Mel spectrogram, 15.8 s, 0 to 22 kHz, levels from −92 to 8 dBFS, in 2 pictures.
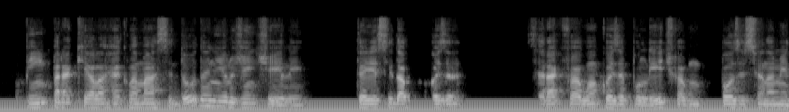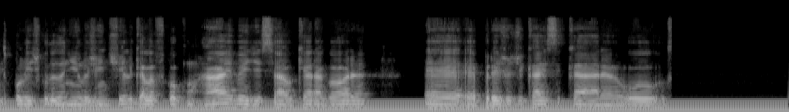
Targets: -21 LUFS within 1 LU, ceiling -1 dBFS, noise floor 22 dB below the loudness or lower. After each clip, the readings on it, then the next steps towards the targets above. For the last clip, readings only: hum 60 Hz; harmonics up to 300 Hz; hum level -33 dBFS; loudness -30.5 LUFS; peak -11.5 dBFS; loudness target -21.0 LUFS
-> de-hum 60 Hz, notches 5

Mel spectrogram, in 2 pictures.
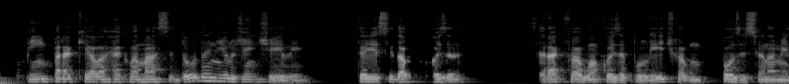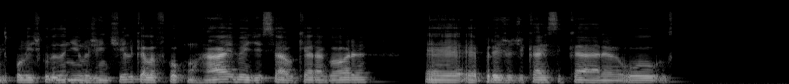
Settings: hum none; loudness -31.0 LUFS; peak -12.0 dBFS; loudness target -21.0 LUFS
-> gain +10 dB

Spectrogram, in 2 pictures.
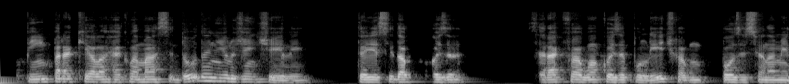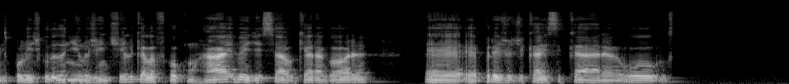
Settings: loudness -21.0 LUFS; peak -2.0 dBFS; noise floor -65 dBFS

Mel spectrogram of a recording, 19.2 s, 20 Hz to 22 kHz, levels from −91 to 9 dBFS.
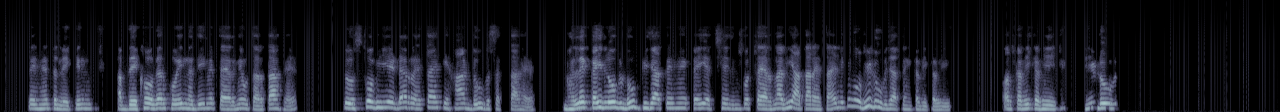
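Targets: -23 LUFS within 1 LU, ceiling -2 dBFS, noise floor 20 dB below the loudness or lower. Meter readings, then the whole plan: ticks 31/s; loudness -29.5 LUFS; peak -12.0 dBFS; loudness target -23.0 LUFS
-> de-click; gain +6.5 dB

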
